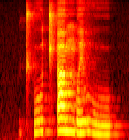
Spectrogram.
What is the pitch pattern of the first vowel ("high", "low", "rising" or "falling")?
rising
